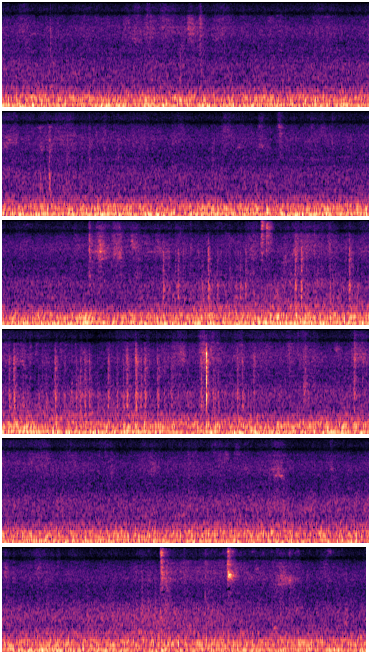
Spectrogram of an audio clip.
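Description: Steady low rumble of a moving passenger train, heard from inside the carriage: wheels running on the rails at speed, with a few faint ticks in the middle and near the end.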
